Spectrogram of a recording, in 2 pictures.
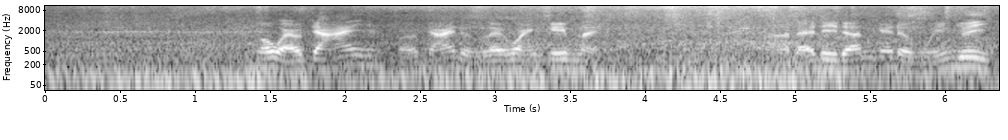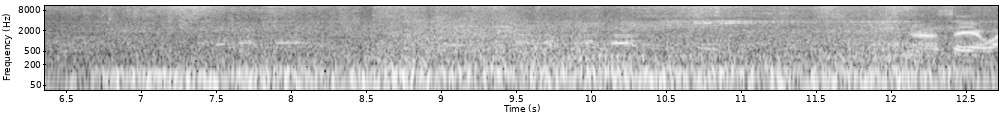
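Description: Motorbike engines hum and buzz as traffic passes close by on a street.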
